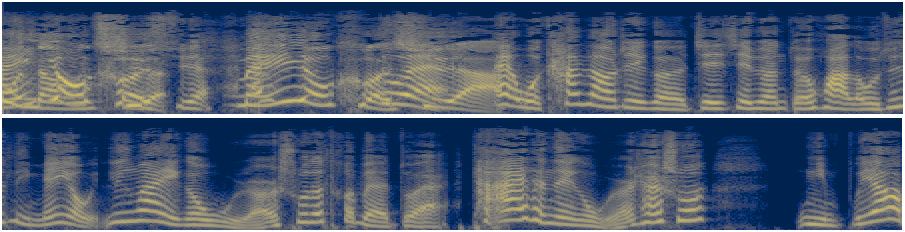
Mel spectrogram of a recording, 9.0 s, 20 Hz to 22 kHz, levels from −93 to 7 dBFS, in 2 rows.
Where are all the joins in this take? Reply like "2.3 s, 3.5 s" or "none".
6.8 s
